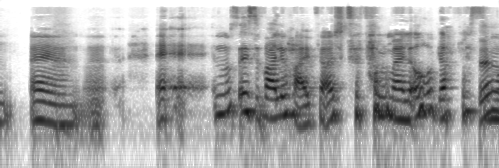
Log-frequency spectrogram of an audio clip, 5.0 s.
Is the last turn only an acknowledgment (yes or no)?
no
